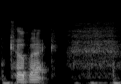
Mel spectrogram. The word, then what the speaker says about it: Quebec: ones are normally a quebec is the harder one to pronounce don't forget you don't have to make the q sound because this is an international phrase it just has to be quebec um and one of the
